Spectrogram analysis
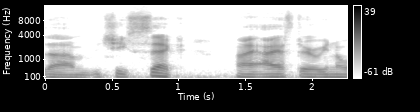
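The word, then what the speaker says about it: Sikh: then um there's a seek guy named uh who who call who says he's sick and not seek he says he's sick he pronounces It Sick instead of seek I think sometimes people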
